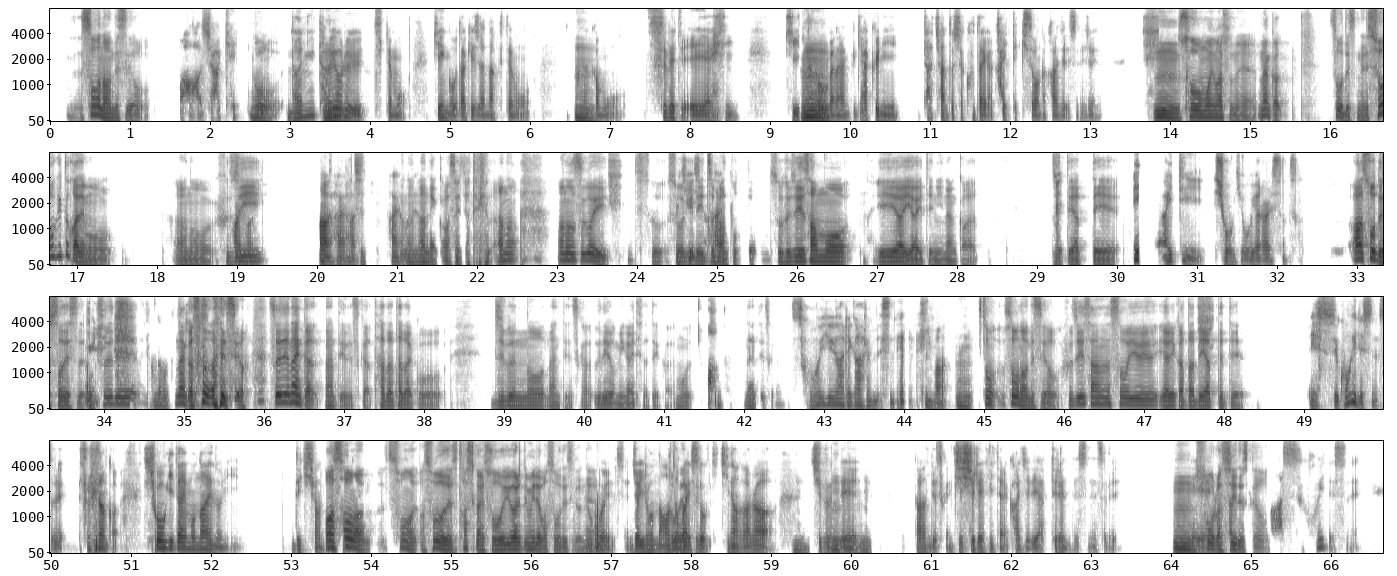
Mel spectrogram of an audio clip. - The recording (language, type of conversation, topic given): Japanese, podcast, 自分なりの勉強法はありますか？
- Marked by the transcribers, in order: tapping; laughing while speaking: "そうなんですよ"; unintelligible speech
